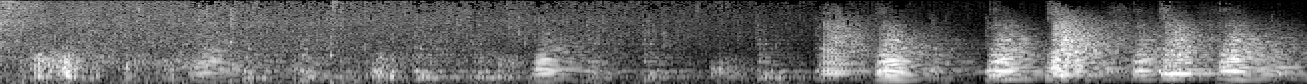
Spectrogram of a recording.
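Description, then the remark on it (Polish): A thunderstorm, with deep rolling thunder and a steady wash of rain, loud. Sustained tonal sounds rise over the storm in the second half; no one speaks. “Pewnie wyjechały na spacer. W taką burzę.”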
